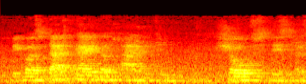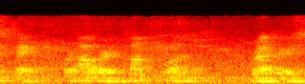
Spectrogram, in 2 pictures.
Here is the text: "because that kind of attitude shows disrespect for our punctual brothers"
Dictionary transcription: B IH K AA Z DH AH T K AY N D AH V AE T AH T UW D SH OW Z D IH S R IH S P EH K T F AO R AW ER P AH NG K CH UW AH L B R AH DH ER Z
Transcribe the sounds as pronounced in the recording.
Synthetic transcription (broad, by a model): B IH K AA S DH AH T K AY N D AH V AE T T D SH OW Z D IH S IH S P EH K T F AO R AW ER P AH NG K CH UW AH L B R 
